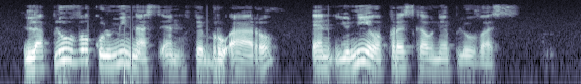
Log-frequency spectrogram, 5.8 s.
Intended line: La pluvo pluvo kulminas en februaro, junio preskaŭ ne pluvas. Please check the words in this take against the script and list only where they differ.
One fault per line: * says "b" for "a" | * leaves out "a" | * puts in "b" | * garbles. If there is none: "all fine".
* leaves out "pluvo"
* puts in "en"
